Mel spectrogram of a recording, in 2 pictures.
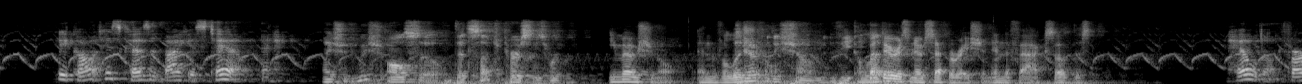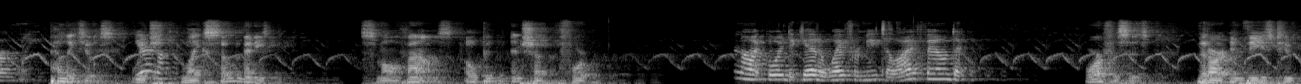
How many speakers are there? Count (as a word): three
